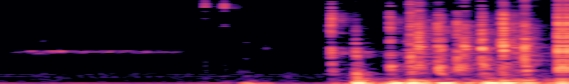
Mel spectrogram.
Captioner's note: typing sound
